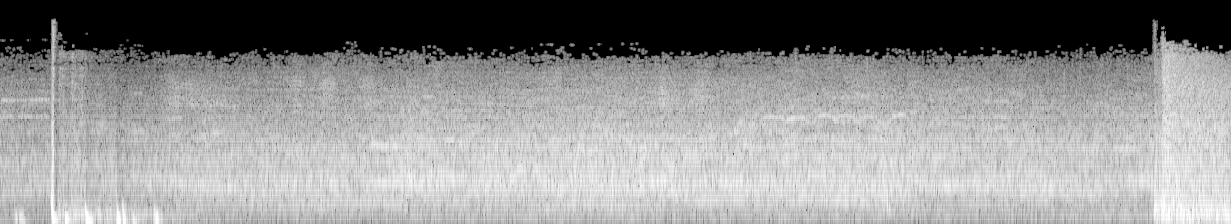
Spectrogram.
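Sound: explosions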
